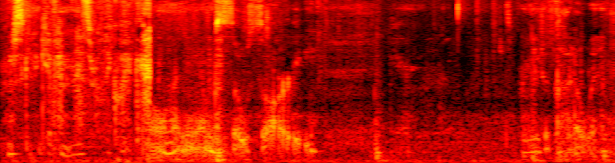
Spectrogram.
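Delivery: soft, fast whisper to a pet; real gentle whispering. Real, not acted. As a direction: hush so as not to startle him. Whispering to the scared animal.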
